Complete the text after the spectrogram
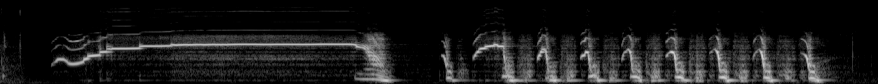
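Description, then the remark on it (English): An elk bugle blown on a latex diaphragm call: a high, whistling tone climbs and holds for about three seconds, drops to a low grunt, then comes a rhythmic run of about eight loud chuckles. “it's what we found is different people respond better with those calls uh, on on the variable of that stretch and latex.”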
